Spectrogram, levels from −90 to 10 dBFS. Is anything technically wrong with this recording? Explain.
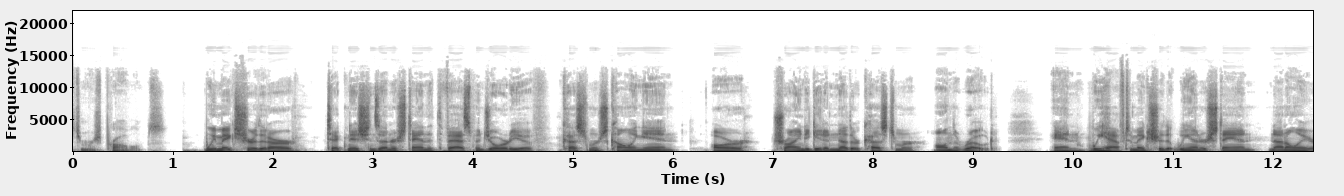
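No, nothing technically wrong is audible anywhere in this speech recording.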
